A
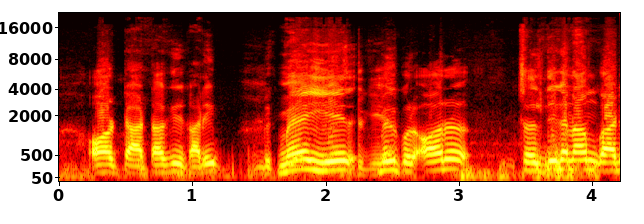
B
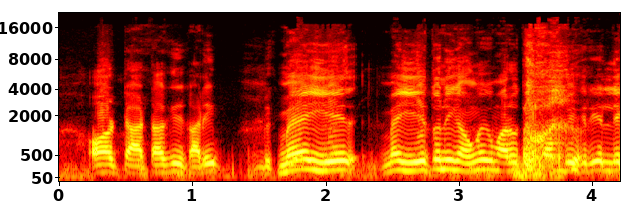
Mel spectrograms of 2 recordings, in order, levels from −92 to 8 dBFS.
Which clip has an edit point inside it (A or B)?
A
